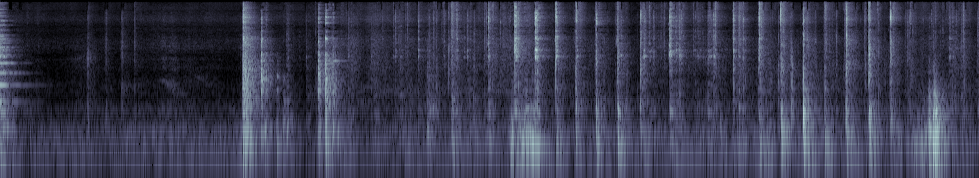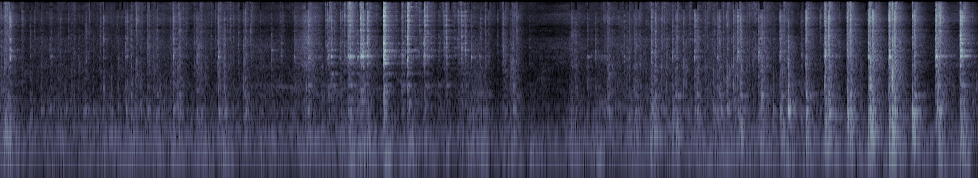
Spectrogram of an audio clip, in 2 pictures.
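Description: A whisk or spoon beats chocolate fondant batter with flour in a bowl, producing rapid rhythmic ticking and tapping against the sides, close and fairly quiet, with brief pauses between bursts.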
